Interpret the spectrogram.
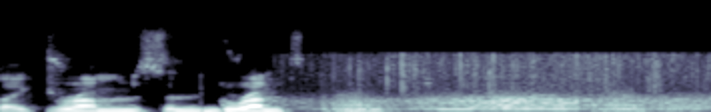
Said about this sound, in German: Letzterer grunzend in einem Fischchor zu hören, gemeinsam mit einem Riesenzackenbarsch, der wie ein Nebelhorn klingt, und den sanften, aufsteigenden Vokalisationen eines Fledermausfisches.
